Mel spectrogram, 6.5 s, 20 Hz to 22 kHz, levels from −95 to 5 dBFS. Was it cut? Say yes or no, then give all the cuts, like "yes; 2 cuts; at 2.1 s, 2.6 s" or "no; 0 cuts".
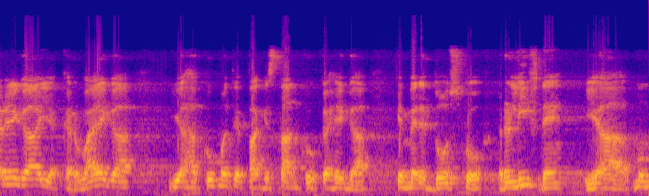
no; 0 cuts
